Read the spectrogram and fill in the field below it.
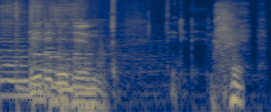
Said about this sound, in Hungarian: Viszont uh, miközben majd uh, mindjárt kapcsolom a vendégünket, és uh, meghallgatunk egy szignált, például ezt. Kedvencünk.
